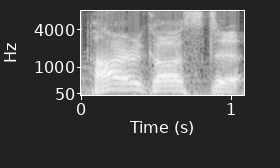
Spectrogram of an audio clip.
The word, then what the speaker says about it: Argynvostholt: Argynvostholt.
